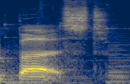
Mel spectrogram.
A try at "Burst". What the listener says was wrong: It's burst. You said bust. It's burst.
